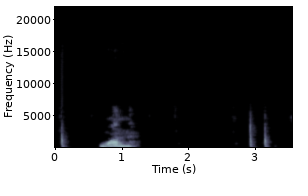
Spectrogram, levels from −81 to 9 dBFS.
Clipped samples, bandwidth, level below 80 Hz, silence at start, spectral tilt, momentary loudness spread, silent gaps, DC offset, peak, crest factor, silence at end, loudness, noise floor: under 0.1%; 6.8 kHz; -76 dBFS; 0.1 s; -7.5 dB/octave; 20 LU; 0.37-0.53 s, 0.60-0.64 s, 1.51-1.78 s, 1.88-2.65 s, 2.76-2.90 s; under 0.1%; -10 dBFS; 20 dB; 0.4 s; -25 LUFS; under -90 dBFS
